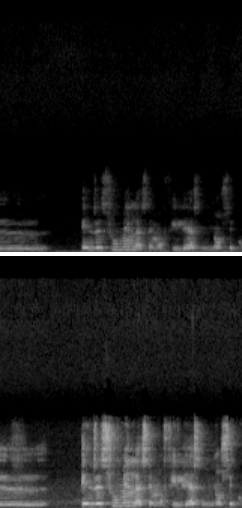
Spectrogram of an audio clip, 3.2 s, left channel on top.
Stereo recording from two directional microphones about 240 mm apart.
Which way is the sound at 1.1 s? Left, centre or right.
Right.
